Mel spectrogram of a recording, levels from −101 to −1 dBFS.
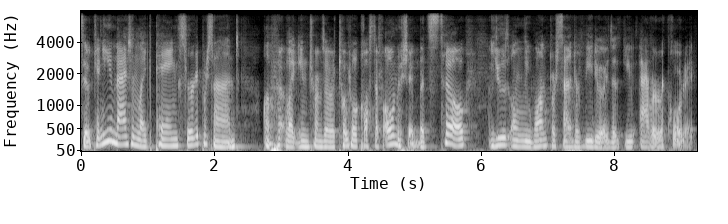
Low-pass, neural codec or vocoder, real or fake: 7.2 kHz; codec, 44.1 kHz, 2.6 kbps, SNAC; fake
